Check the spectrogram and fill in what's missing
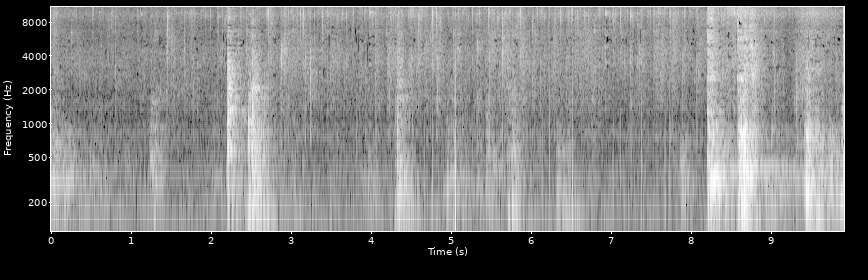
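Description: Mango pieces frying in a pan with panch phoron and dried chilli, giving a steady close sizzle broken by several louder bursts of stirring and scraping.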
